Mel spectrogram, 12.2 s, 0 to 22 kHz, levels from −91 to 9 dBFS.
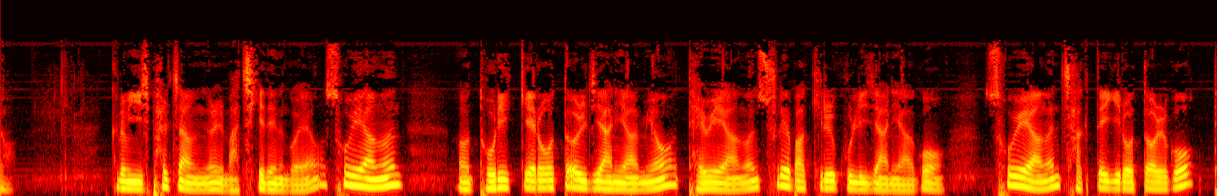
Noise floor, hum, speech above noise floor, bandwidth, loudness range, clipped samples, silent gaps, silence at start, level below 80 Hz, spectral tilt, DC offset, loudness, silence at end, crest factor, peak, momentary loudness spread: -54 dBFS; none; 36 dB; 10 kHz; 2 LU; under 0.1%; none; 0 s; -40 dBFS; -7.5 dB/octave; under 0.1%; -19 LUFS; 0 s; 16 dB; -4 dBFS; 7 LU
